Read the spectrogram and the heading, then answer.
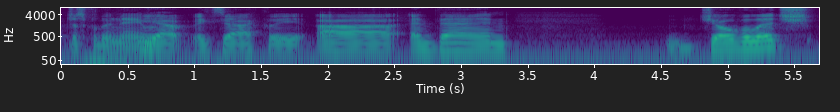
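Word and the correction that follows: Joveljić: scored Joveljic. My yeah. bad, just butchered that.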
